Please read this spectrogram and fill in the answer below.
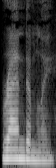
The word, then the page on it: randomly: American English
